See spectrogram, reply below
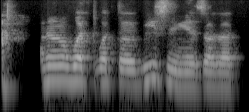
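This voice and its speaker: A woman's voice: lowish voice, normal speed, mellow. A woman musing conversationally as a participant in a casual discussion on a video call. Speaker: participant commenting.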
